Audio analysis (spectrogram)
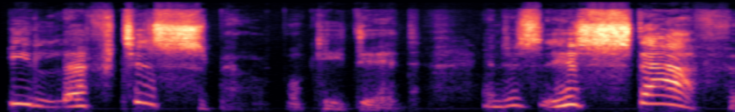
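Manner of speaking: high-pitched gnome voice, drawn out. Acted. Gnome telling of the spell book left behind, high and drawn out.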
